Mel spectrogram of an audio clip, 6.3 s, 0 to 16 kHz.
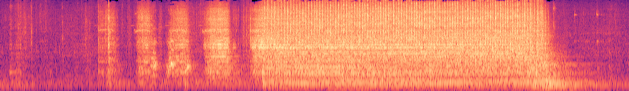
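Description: Cordless drill driving a long screw into a pine 2x4. It gives a few short bursts, then runs steadily for about three seconds and stops abruptly.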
